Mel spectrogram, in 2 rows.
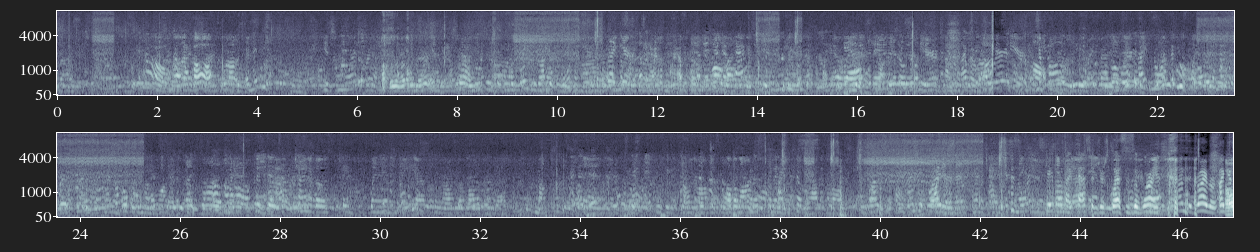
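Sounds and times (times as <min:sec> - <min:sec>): people chattering: 0:00.0 - 0:47.0
people talking at once: 0:00.0 - 0:47.0
steady high hiss: 0:00.6 - 0:01.4, 0:09.1 - 0:11.0, 0:22.8 - 0:25.3.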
